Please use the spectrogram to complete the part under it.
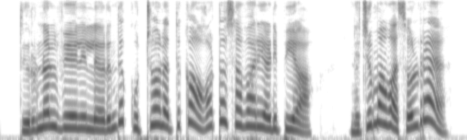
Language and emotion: Tamil, surprised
